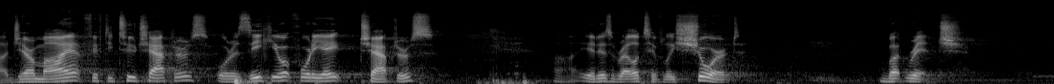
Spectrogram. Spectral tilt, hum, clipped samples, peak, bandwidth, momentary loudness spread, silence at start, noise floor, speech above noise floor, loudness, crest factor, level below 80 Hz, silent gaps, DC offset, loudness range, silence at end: -3.5 dB/octave; none; under 0.1%; -8 dBFS; 17 kHz; 19 LU; 0 s; -61 dBFS; 32 dB; -29 LUFS; 24 dB; -52 dBFS; none; under 0.1%; 4 LU; 0.9 s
